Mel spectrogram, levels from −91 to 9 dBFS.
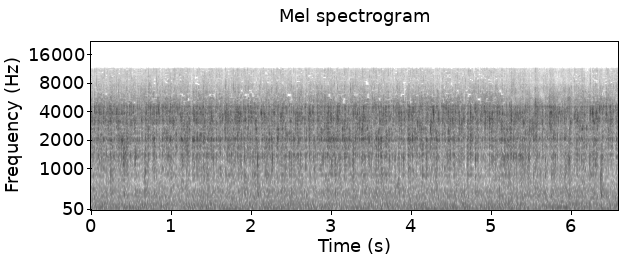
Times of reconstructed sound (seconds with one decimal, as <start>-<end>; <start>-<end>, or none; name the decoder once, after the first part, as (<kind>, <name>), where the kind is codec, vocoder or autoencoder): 5.2-6.0 (codec, HILCodec)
